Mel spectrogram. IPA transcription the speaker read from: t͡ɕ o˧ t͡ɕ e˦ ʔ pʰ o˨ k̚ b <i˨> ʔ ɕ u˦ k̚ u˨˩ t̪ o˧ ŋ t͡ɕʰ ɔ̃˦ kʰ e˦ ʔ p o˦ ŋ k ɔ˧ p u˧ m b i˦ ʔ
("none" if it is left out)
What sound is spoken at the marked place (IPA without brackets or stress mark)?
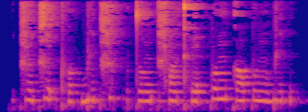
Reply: i˦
